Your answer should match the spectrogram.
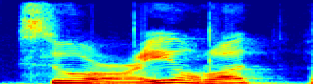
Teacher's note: را کو پر پڑھا ہے، عین کے مخرج کا آپ نے خیال رکھنا ہے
